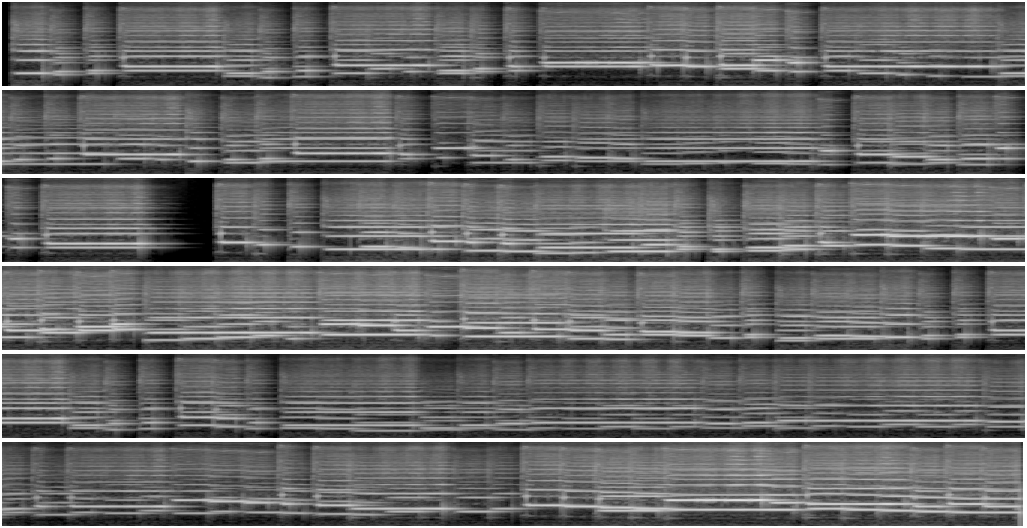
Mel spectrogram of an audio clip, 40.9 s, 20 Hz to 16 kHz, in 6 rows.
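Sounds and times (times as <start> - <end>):
two flutes playing a bagatelle: 0.1 - 40.8.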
